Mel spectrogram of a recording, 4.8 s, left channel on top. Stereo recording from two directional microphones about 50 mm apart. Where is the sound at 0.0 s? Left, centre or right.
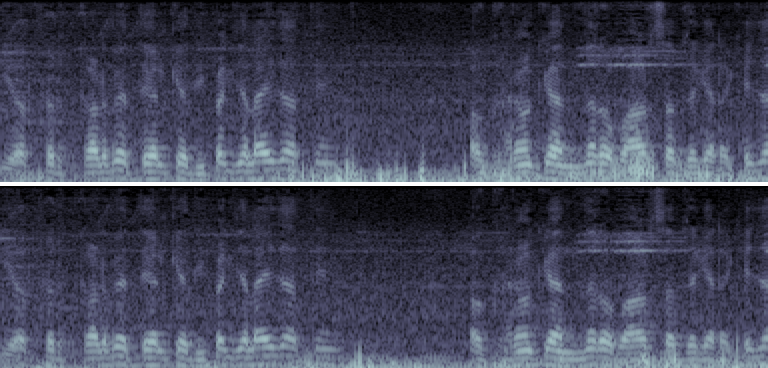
Right.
